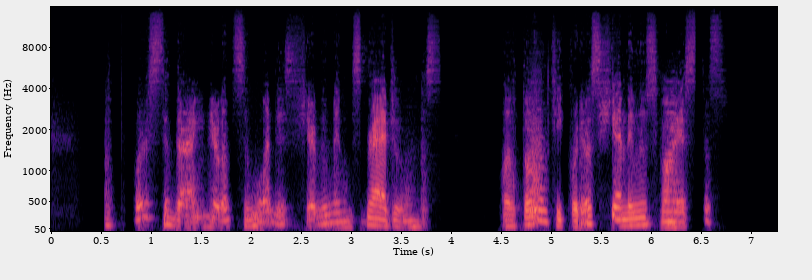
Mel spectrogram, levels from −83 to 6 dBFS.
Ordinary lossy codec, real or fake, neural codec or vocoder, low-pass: Opus, 64 kbps; fake; codec, 44.1 kHz, 0.9 kbps, DAC; 14.4 kHz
